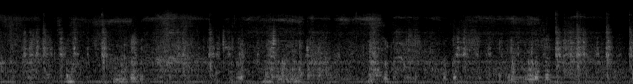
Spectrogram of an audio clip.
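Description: French Bulldog puppies nursing, with busy snuffling, soft panting and small squeaks over a hissy background.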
